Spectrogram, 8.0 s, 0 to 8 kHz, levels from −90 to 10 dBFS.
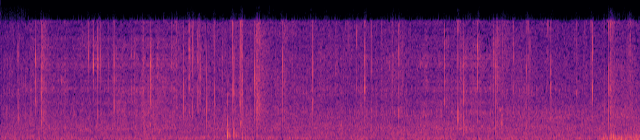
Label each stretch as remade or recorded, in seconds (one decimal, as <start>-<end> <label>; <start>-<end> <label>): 0.0-0.4 recorded; 0.4-2.2 remade; 2.2-5.2 recorded; 5.2-6.2 remade; 6.2-8.0 recorded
